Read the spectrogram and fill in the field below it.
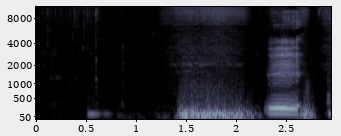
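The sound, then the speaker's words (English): A soft, muffled tearing and squishing as the soft inside of a brownie is broken apart, lasting under a second, followed by an audible breath and faint low thumps. “And now this is the inside.”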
